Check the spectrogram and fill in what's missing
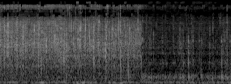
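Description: Potatoes frying in oil in a pan sizzle loudly and steadily up close, then the hiss drops to a quieter crackle as a lid goes on.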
